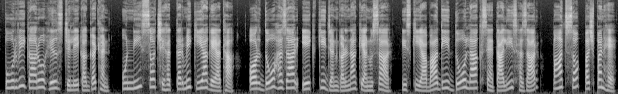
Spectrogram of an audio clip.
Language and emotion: Hindi, neutral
